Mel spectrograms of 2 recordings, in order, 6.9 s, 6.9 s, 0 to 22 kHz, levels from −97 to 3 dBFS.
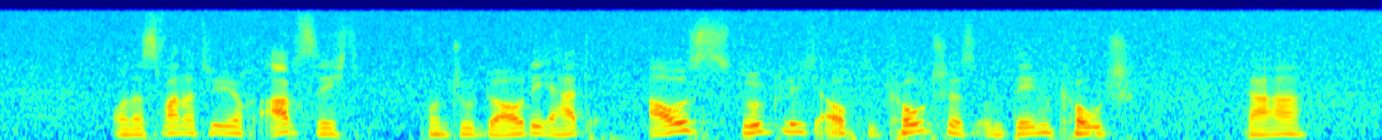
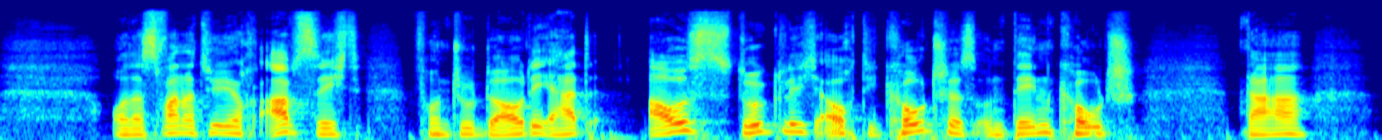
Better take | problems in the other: second | hiss; noticeable; throughout; 15 dB below the speech

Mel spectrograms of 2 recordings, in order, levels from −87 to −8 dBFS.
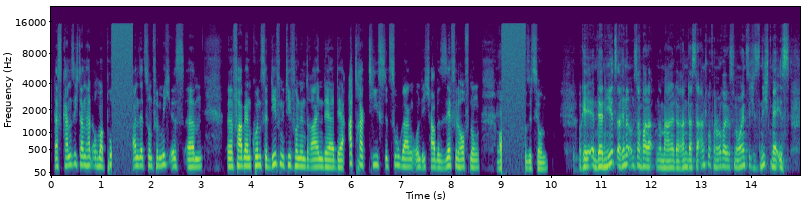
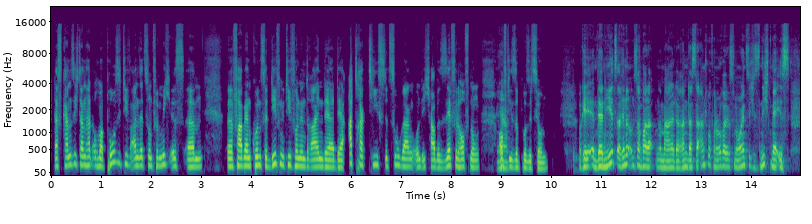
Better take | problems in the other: second | audio cutting out; filled with static; at 1 s and at 9 s

